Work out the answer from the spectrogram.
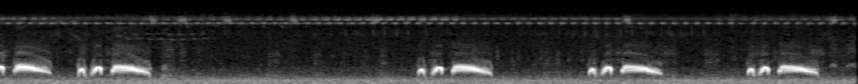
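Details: Cooing of a spotted dove in Cà Mau, Vietnam, where a decoy bird tries to win over a wary opponent: four evenly spaced phrases, each a pair of short coos followed by a longer swelling coo, with a thin electronic whine behind.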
